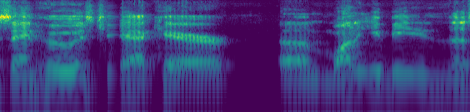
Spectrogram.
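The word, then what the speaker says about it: Herer: it's it you know it rhymes like ter it's Jack hair ok and his last name is h er er that easy but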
